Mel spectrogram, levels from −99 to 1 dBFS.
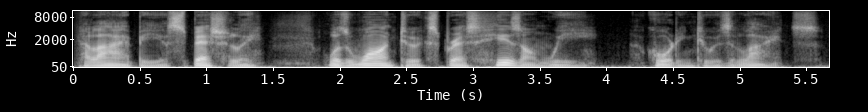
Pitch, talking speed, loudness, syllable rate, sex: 85 Hz, 125 wpm, -20 LUFS, 4.4 syllables/s, male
